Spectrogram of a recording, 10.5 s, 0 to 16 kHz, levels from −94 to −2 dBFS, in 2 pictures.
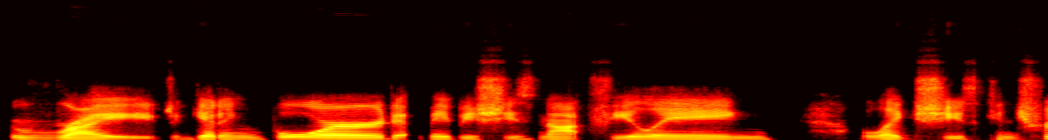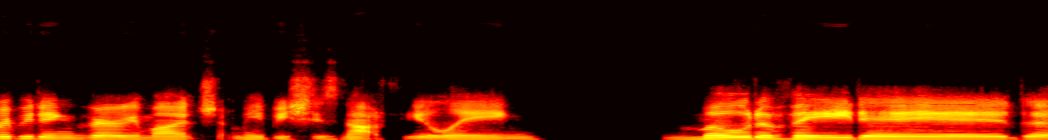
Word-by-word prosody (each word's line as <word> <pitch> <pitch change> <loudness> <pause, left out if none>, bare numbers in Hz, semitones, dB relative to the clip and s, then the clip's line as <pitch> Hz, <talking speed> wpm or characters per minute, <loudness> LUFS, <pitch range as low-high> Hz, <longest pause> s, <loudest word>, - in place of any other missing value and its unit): Right. 180 - +1 0.2
Getting 165 -1 -3
bored, 200 +1 +3
maybe 150 0 -4
she's 145 +1 -3
not 145 -1 0
feeling 145 -2 -2 0.4
like 140 -1 -3
she's 140 -1 -2
contributing 200 +6 -3
very 175 -1 0
much. 160 -1 -2
Maybe 145 -1 -5
she's 140 +1 -5
not 140 -1 0
feeling 140 0 -3 0.6
motivated. 165 -3 +3
155 Hz, 95 wpm, -26 LUFS, 140-180 Hz, 0.6 s, bored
